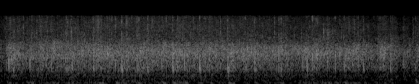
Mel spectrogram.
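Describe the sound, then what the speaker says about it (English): Dense, steady applause from a large audience at a COMPUTEX technology keynote in Taiwan, sustained loud clapping with no pauses across the whole stretch. "a round of applause."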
